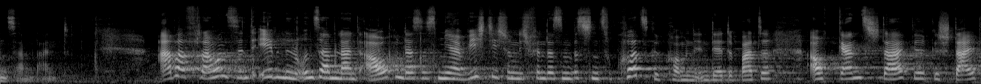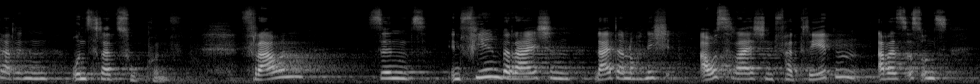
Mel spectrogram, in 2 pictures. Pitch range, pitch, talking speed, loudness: 255-300 Hz, 275 Hz, 145 wpm, -27 LUFS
